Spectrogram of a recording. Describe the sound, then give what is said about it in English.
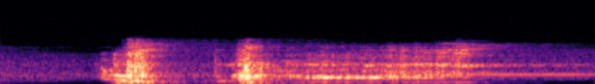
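A kiln door is opened: two heavy clunks in quick succession, then a drawn-out tonal scraping drone that slowly fades. “I will open the kiln.”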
